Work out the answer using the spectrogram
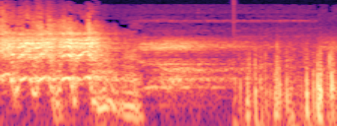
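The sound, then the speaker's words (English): Polish Arabian horses at the famous horse auctions in Janów: one long, wavering whinny rings out, then fades into a brief lull before a run of quick, uneven knocks like hooves on the ground. “I'm surrounded by one of Poland's most favourite animals, horses.”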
